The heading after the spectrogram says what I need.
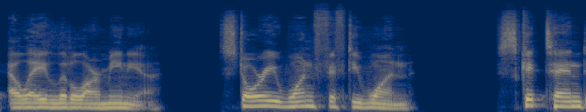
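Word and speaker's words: skitten: Skitend is Norwegian for dirty, pronounced like shitten.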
